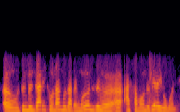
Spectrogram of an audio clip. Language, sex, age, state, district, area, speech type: Bodo, female, 18-30, Assam, Chirang, urban, conversation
